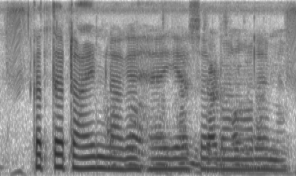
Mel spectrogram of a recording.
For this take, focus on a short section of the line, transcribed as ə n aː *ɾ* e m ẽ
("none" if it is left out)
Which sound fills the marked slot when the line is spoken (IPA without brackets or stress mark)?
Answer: ɾ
